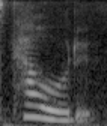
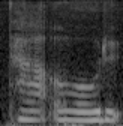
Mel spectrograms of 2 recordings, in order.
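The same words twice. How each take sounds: First: "taoru" as tah-oh-roo with a flapped r; Japanese taoru. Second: "Taoru." repeated slowly, tah-oh-roo; Japanese taoru. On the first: Teaching viewers the Japanese word for towel, in Japanese. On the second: Teaching viewers Japanese, repeating the word slowly. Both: Shown as a demonstration. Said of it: "a towel is taoru".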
